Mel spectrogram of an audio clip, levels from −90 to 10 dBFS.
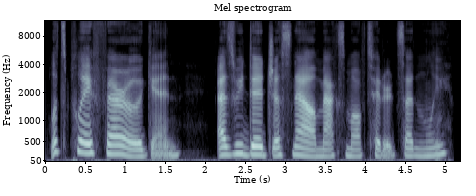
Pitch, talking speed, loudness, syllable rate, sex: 190 Hz, 140 wpm, -18 LUFS, 4.4 syllables/s, female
